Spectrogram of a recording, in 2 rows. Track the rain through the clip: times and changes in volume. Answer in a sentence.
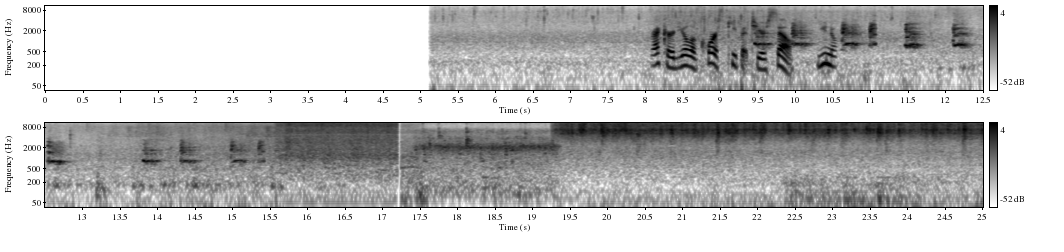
You can hear the rain from 5.1 to 24.9 s, getting louder.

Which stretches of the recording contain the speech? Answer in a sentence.
The speech can be heard from 8.1 to 10.6 s.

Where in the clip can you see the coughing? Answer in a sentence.
You can't hear the coughing here.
